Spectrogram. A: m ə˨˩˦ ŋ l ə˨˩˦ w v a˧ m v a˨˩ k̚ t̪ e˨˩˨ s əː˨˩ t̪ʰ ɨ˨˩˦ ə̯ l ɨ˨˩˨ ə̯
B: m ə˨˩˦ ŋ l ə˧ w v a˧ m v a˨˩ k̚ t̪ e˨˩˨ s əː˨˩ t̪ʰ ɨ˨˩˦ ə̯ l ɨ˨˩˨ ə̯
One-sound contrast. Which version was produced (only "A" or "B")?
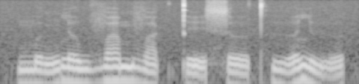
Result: B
